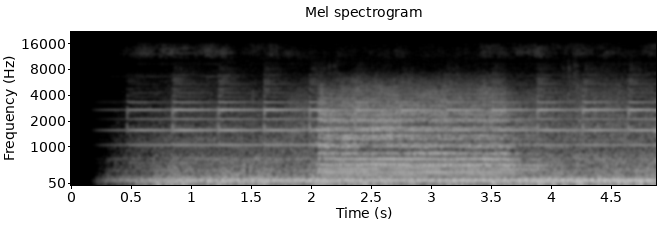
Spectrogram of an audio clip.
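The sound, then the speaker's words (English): A train rumbles steadily with rhythmic clicking, then a loud, sustained whistle blast sounds over the rolling noise for a couple of seconds before fading back into the clatter. “Let's get right into the choo-choo train in our NFL picks for Week 17.”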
